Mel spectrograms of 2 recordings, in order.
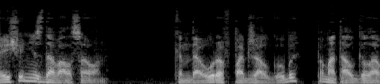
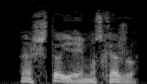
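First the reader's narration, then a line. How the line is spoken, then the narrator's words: Sigh. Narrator (Russian): вздохнул Брэндон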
